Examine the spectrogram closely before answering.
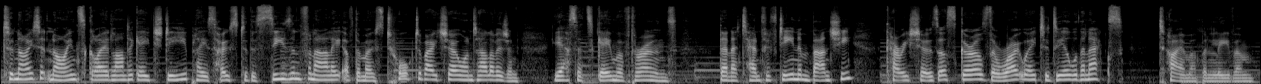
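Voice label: British English, Announcement; GoLocalise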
